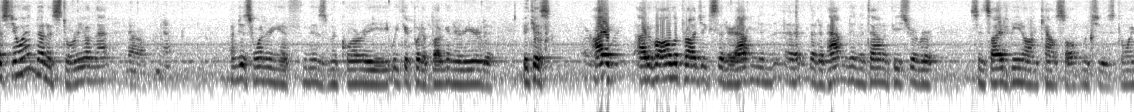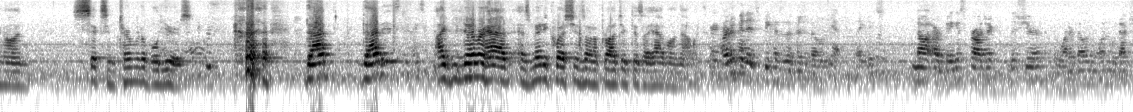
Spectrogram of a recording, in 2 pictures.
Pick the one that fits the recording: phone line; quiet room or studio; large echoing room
large echoing room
